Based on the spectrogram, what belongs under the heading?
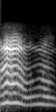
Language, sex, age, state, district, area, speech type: Bengali, female, 45-60, West Bengal, Uttar Dinajpur, rural, conversation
